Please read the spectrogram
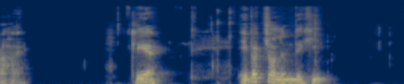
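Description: A man's voice speaks a short phrase after a pause of about two seconds. Faint computer-keyboard clicks sit in the pause.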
